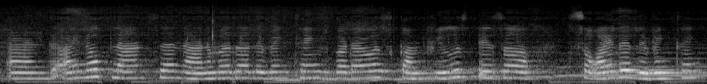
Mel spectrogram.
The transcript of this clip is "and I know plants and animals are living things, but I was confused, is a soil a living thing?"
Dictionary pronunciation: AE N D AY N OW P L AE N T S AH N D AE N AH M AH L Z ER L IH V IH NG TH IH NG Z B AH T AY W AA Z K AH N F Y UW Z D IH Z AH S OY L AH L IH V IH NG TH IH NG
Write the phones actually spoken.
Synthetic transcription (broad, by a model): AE N D AY N OW P L AE N T S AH N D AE N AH M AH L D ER L IH V IH NG T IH NG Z B AH T AY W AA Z K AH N F Y UW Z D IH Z AH S OY L AH L IH V IH NG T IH NG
